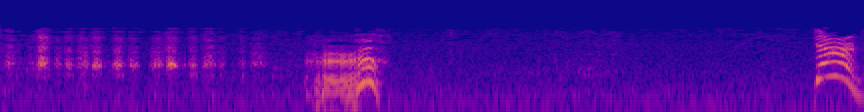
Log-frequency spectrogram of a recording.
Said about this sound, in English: Good dog.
